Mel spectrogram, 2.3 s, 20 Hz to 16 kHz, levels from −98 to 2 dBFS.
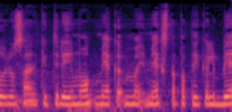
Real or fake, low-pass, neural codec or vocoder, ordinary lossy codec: real; 14.4 kHz; none; MP3, 64 kbps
